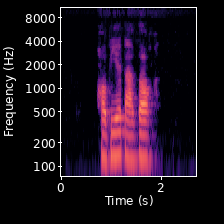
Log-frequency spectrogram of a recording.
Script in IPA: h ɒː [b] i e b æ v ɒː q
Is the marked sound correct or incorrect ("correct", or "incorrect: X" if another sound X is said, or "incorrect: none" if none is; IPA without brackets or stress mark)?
correct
